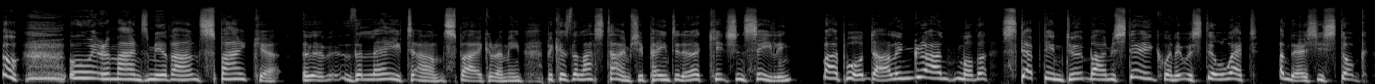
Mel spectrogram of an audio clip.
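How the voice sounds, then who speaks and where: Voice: medium pitch, unhurried, few pauses, no room sound, clean studio sound, voice pushed up, lightly acted. A storybook reader voicing a fretful, chatty female spider with a rambling, emphatic, dramatic way of talking. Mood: fretful, aggrieved.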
